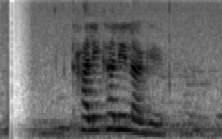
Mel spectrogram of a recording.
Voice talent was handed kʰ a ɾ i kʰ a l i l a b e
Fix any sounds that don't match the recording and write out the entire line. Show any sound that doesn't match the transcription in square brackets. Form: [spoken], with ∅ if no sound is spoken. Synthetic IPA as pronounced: kʰ a [l] i kʰ a l i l a [ɡ] e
